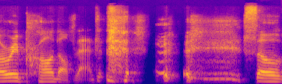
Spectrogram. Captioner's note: laughs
